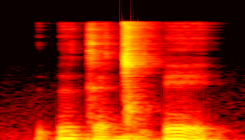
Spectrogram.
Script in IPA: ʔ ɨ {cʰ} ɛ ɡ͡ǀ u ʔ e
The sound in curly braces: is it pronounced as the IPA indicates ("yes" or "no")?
no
